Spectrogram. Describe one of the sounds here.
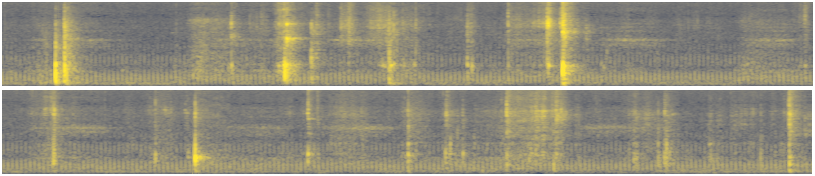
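A dog gnaws and chews on a rubber toy close by.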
